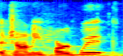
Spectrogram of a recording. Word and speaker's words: Johnny Hardwick: Johnny Hardwick. Am I saying that right? Yeah, Johnny Hardwick, who's the voice actor for Dale Gribble from King of the Hill.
